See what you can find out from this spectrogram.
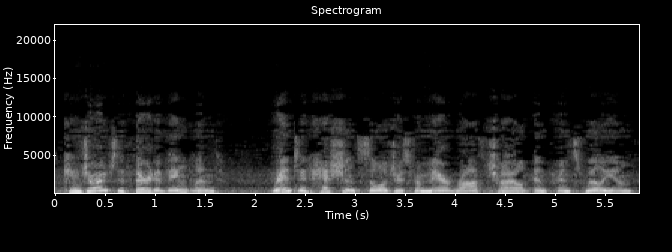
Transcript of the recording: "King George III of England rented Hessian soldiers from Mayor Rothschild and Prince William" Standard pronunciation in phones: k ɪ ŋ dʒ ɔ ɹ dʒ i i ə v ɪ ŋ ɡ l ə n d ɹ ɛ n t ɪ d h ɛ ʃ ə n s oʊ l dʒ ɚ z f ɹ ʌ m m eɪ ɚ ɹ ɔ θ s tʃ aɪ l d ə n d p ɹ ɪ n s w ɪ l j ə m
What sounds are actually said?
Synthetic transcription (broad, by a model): k ɪ ŋ dʒ ɔ ɹ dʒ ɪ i ə v ɪ ŋ ɡ l ə n d ɹ ɛ n t ɪ d h ɛ ʃ ə n s oʊ l dʒ ɚ z f ɹ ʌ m m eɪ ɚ ɹ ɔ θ tʃ aɪ l d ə n p ɹ ɪ n s w ɪ l j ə m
